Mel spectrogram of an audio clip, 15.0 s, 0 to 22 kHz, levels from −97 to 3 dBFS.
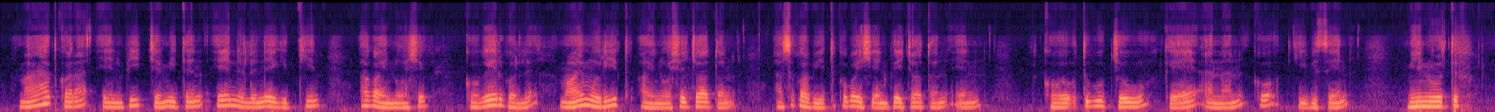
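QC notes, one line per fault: Throughout, Opus compression: the speech has a rough, grainy texture, plainly audible the whole way. The top end still reaches about 20.4 kHz, so there's no muffling, just grit. That's the likely signature of Opus in its music mode, which fills bands starved of bits with noise or folded copies of lower bands. The damage fits a low rate of around 16 kbps.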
